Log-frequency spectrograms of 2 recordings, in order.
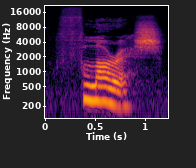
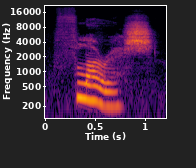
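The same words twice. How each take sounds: No difference in how they are said.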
